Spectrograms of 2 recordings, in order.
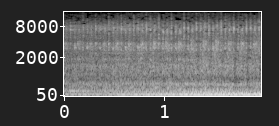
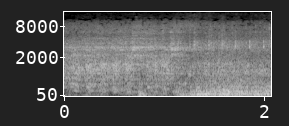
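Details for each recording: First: Rough, uneven idle, earlier running on 4 cylinders after spark plug wires found pulled off, with a raspy puffing hiss from an exhaust leak at the EGR valve tube, which needs bolting in. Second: Isuzu Trooper leaking red transmission fluid, restarted after EGR was fixed: engine catches quickly and settles into a smooth, steady idle with no misses or knocks; normal start and idle, a rattling noticed shortly after.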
